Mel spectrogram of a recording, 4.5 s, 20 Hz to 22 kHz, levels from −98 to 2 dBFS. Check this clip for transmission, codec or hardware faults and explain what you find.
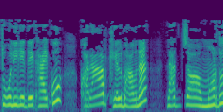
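Two problems show up here: heavy codec damage running through the whole clip, and a couple of pre-echo smears on sharp onsets.

Throughout, the speech sounds watery and swirly, with nothing above 10.5 kHz. That's likely MP3 compression at a very low bitrate, something around 32 kbps. The encoder lops off the treble and drops weak frequency lines that flicker in and out frame to frame, which gives that warbly texture.

Pre-echo hits at 0.53 to 0.55 s and again at 2.18 to 2.20 s, spreading roughly 24 to 26 ms ahead of each attack. The codec smeared quantisation noise across the whole block, so a brief hiss leaks in before the onset and the attack itself sounds soft.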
